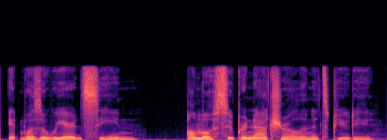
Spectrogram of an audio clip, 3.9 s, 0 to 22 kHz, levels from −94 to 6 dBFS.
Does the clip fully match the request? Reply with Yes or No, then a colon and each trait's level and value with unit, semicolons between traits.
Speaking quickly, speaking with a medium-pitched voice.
No: average, 155 wpm; medium, 175 Hz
